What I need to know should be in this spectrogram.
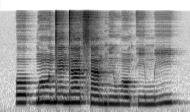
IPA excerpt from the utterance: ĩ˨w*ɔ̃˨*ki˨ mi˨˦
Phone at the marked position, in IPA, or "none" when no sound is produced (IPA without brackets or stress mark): ɔ̃˨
